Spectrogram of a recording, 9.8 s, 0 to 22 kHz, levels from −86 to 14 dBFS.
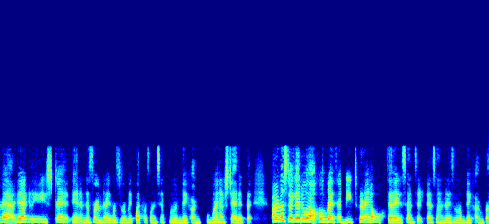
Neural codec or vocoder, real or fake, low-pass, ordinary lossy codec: codec, 16 kHz, 0.5 kbps, FreqCodec, larger model; fake; none; none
